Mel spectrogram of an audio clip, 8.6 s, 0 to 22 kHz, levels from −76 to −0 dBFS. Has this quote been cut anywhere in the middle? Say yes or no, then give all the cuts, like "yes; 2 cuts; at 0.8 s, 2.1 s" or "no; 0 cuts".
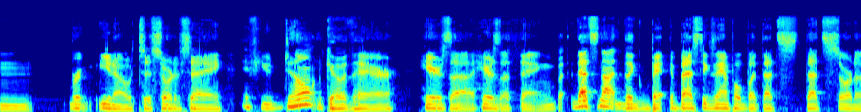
yes; 2 cuts; at 2.3 s, 4.0 s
